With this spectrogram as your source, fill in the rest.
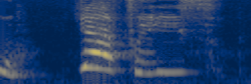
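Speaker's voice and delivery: very high, tiny, cutesy voice. Retelling a boy accepting an offered piece of chocolate: little voice. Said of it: "in a little voice".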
